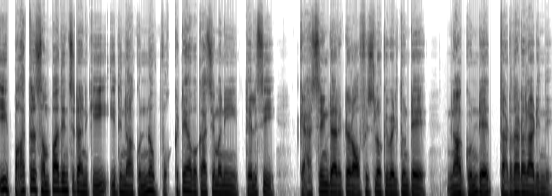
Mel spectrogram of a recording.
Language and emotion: Telugu, fearful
